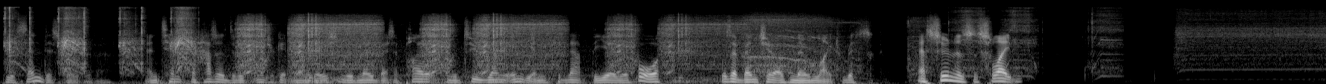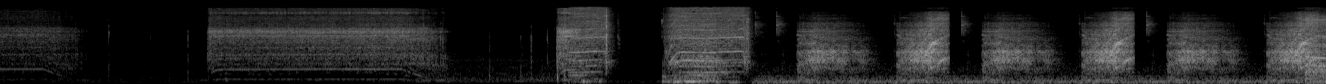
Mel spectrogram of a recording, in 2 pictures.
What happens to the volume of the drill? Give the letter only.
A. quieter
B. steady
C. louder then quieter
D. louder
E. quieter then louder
E.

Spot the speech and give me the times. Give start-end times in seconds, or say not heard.
0.0-10.2.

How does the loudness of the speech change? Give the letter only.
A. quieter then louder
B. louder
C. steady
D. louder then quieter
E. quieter
B.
